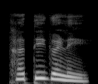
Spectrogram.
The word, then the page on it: ಖತಿಗಳೆ: khatigaḷe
